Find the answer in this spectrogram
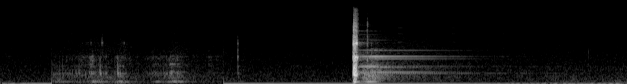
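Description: Air Arms S510 .177 PCP air rifle firing a single shot about three and a half seconds in, a sharp crack followed by a ringing tone that fades over a second or so.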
